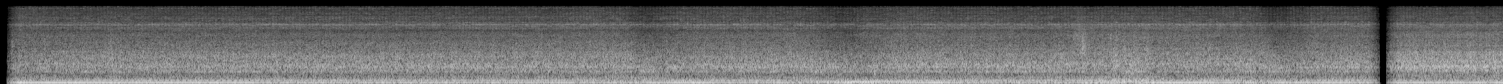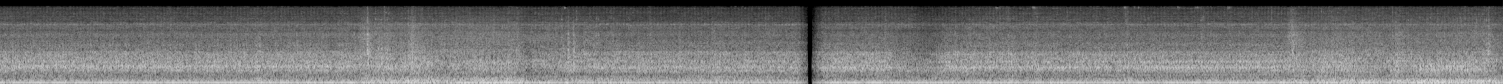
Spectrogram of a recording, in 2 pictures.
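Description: Plasser & Theurer 08-32U track tamping machine running, a loud, steady machinery drone with a strong deep hum. It breaks off sharply twice.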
